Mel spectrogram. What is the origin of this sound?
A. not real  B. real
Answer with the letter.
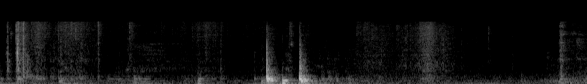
B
